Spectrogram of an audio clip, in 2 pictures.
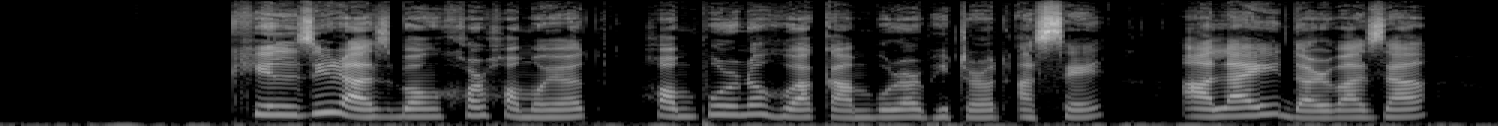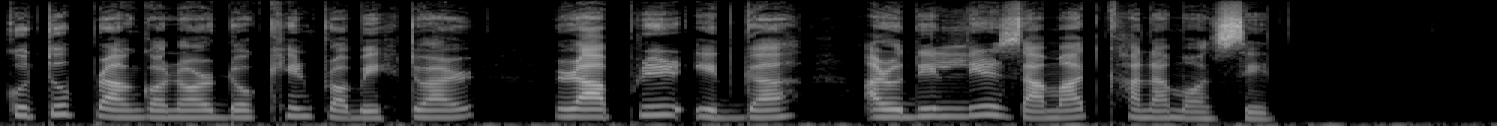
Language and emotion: Assamese, neutral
